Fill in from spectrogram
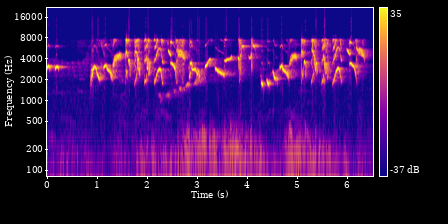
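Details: Continuous, loud 'gacor' song of a kacer (Oriental magpie-robin) for training beginner birds: sweet slurred whistles alternating with scratchy chatter and quick upward notes, over a faint low rumble.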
